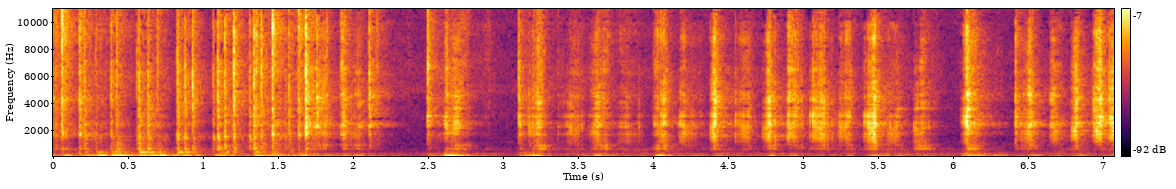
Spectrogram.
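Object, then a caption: PET plastic water bottle. Long orange nails scratch and tap the ridged body and dark screw cap of a small, partly full 0.5 L clear PET plastic water bottle standing on a counter. The result is quick, dry rasping scratches and light taps in clustered bursts with a low hollow thump, broken by brief pauses.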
